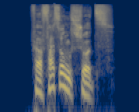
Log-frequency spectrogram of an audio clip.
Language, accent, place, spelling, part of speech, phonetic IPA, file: German, Germany, Berlin, Verfassungsschutz, noun, [fɛɐ̯ˈfasʊŋsˌʃʊt͡s], De-Verfassungsschutz.ogg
